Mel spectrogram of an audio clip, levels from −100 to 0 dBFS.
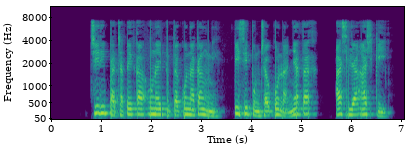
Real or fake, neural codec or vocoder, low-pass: real; none; 7.2 kHz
